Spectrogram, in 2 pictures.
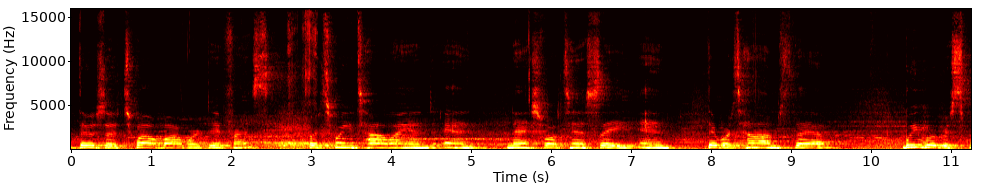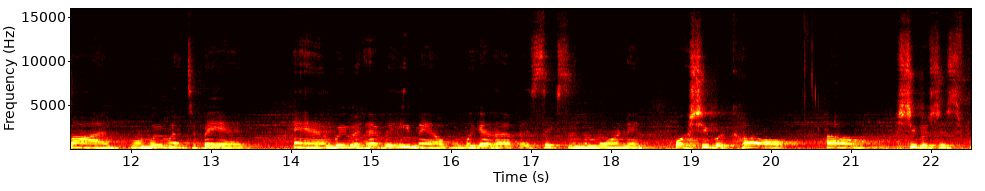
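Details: Adult speaker; Normal speech.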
